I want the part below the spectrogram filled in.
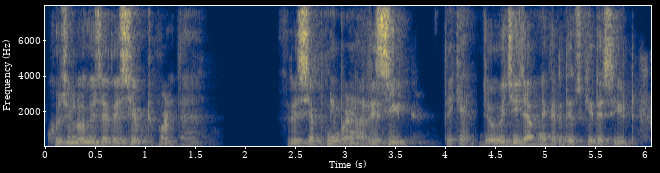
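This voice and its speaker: A man with an Indian accent teaching spoken English, explaining in Hindi and saying English phrases slowly. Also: on the high side, expressive, darkish tone, reverberant. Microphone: writes on a board while teaching.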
